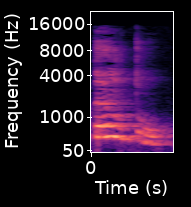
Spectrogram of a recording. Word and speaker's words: tanto: tudo aqui para gente na palavra tanto o n não é pronunciado então tem isso aqui ó tanto então eu tenho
